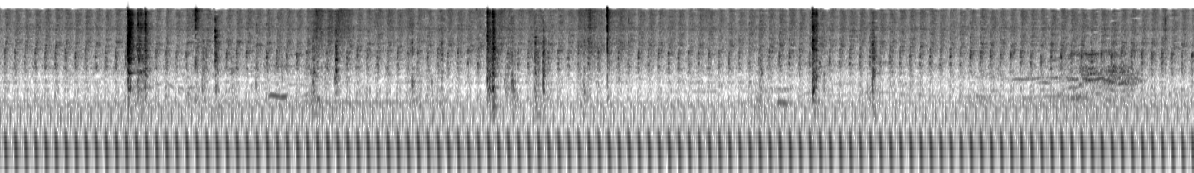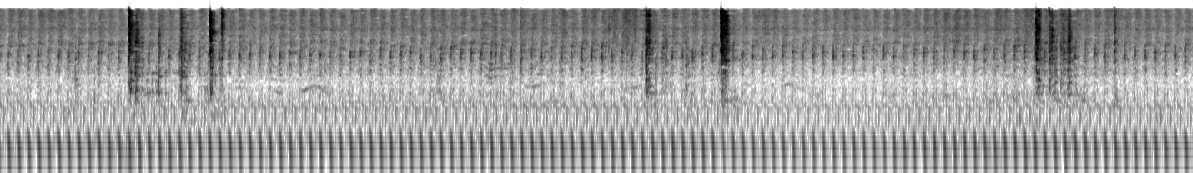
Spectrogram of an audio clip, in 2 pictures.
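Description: A wrench clinks against metal nuts on an engine.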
